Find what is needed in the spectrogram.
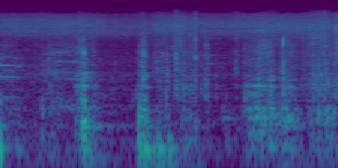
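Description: Hands kneading flour-and-water damper dough in a bowl, pulling and folding it: a few soft handling clicks over a steady hiss.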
